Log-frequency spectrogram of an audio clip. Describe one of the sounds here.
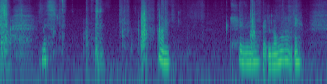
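Paper sheets rustle and slide as hands handle them.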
